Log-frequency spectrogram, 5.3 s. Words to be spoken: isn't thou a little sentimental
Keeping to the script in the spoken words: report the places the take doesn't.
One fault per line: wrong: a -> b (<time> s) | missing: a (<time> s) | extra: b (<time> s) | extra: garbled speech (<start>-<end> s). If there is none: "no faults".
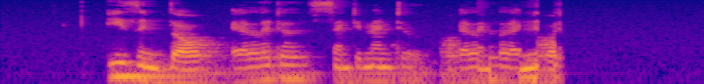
extra: garbled speech (3.3-4.2 s)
